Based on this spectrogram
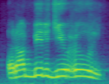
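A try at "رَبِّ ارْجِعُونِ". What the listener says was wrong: না এটা তো চিকন হয়ে গেল, উচ্চারণ আসলো না। রব্বির তো চিকন, রব্বেও। হ্যাঁ আরো মোটা হবে, রব্বেও, বেও।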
